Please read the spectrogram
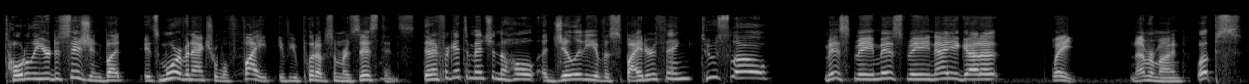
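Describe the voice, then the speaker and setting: A young American male superhero for a video game. His voice sits high and forward with a crisp, bright edge, recorded very dry. He tosses out cocky, friendly wisecracks in a boyish, conversational way. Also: animated, a little fast, dry recording. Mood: teasing, cocky. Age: young adult. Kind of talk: video game voice lines, short quips.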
